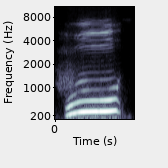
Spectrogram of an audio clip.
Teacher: dihimpun bistidaroh, dihimpun dua bibirnya bistidaroh. Hu dihimpun bibirnya. Kemudian pangkalnya agak sedikit naik. Itulah dhammah, ya. Pangkal naik itu tapi tengah lidah nggak cekung.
